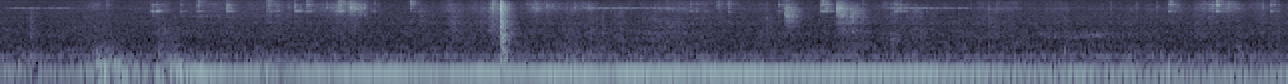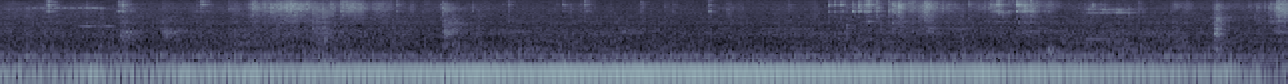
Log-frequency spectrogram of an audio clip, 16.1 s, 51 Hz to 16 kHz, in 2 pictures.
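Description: Cabin noise inside a Kintetsu 80000 series Hinotori limited express train in motion: a steady low hum and rumble, with a few light clicks and rattles. The hum drops away suddenly near the end.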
